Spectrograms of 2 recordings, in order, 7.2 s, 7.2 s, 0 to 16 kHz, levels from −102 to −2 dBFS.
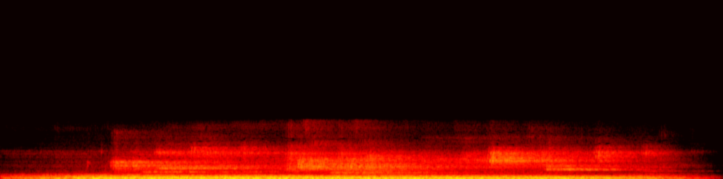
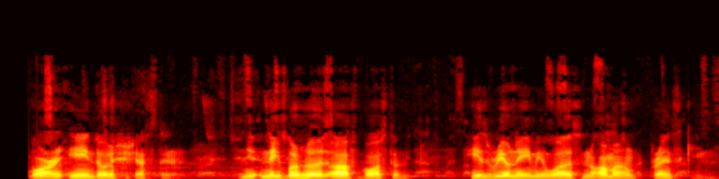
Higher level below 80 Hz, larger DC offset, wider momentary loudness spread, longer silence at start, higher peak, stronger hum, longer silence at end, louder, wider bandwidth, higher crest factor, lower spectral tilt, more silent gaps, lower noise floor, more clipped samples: first, -44 dBFS vs -78 dBFS; neither; second, 11 LU vs 15 LU; second, 0 s vs 0.3 s; second, -22 dBFS vs -8 dBFS; neither; second, 0.25 s vs 0.4 s; second, -37 LUFS vs -26 LUFS; second, 4.9 kHz vs 10.5 kHz; about the same, 16 dB vs 20 dB; about the same, -8.5 dB/octave vs -7.5 dB/octave; neither; first, -58 dBFS vs -54 dBFS; neither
